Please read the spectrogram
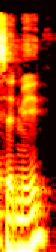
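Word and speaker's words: Syd Mead: Yeah, Said Mead.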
